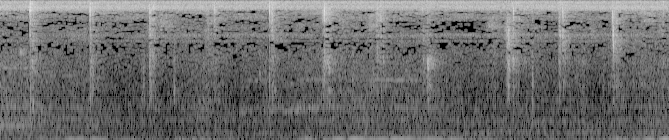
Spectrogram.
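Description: Chewing a mouthful of crispy breaded fried tofu: sharp crunches about twice a second over a low rumble.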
